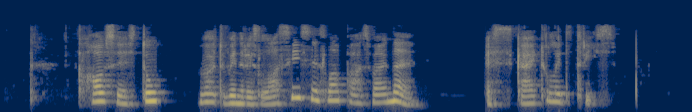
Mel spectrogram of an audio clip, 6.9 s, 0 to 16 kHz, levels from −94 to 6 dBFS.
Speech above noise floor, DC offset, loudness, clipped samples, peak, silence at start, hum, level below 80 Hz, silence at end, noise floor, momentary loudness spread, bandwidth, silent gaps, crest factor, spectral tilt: 23 dB; under 0.1%; -29 LUFS; under 0.1%; -8 dBFS; 0.3 s; none; -82 dBFS; 0.8 s; -51 dBFS; 22 LU; 7.8 kHz; 4.67-4.83 s; 22 dB; -4 dB/octave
